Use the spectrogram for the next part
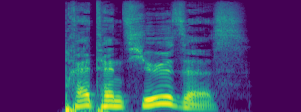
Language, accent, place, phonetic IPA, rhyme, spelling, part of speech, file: German, Germany, Berlin, [pʁɛtɛnˈt͡si̯øːzəs], -øːzəs, prätentiöses, adjective, De-prätentiöses.ogg
- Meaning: strong/mixed nominative/accusative neuter singular of prätentiös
